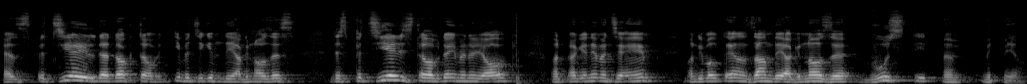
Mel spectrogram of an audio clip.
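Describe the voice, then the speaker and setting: Animated Yiddish-speaking preacher man. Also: mid-range voice, moderate pace. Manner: animated storyteller, voice rising and dropping sharply. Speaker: rabbi giving a religious talk. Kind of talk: storytelling sermon.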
